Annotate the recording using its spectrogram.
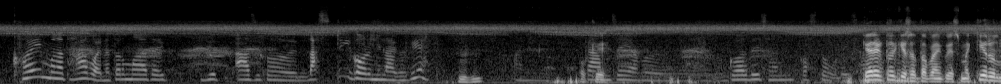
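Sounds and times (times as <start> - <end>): insects droning: 0.0 - 10.0
woman talking: 0.1 - 4.4, 5.1 - 8.9.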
